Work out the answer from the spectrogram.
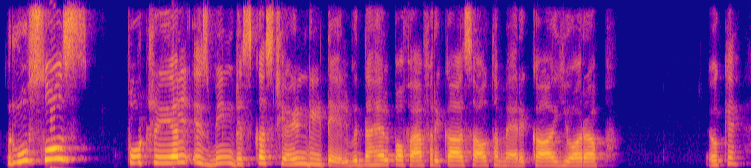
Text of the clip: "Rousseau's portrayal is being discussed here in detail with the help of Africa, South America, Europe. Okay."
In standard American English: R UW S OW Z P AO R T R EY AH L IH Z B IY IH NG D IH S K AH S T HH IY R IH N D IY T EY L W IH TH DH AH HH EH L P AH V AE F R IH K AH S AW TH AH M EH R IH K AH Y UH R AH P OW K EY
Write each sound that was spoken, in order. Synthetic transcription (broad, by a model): R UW S OW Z P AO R T R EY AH L IH Z B IY IH NG D IH S K AH S T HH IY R IH N D IY T EY L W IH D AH HH EH L P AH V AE F R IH K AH S AW T AH M EH R IH K AH Y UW R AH P OW K EY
